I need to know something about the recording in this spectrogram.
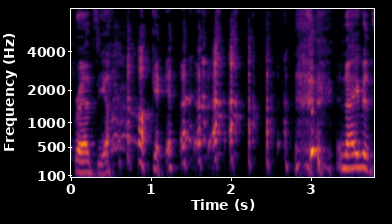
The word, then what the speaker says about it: Gramzay: Yeah, I butchered it. That's close. It's Gramzay. Gramzay.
